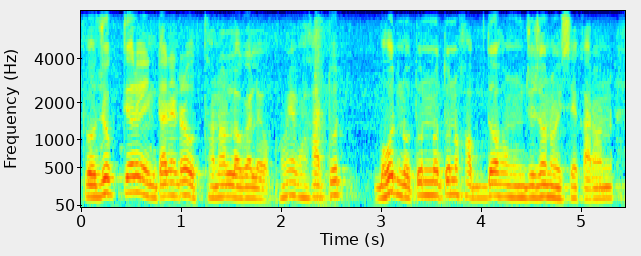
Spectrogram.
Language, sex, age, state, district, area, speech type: Assamese, male, 18-30, Assam, Kamrup Metropolitan, urban, spontaneous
